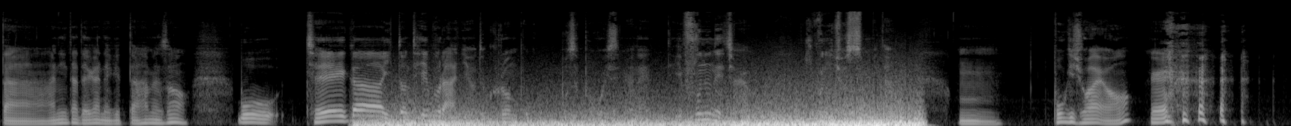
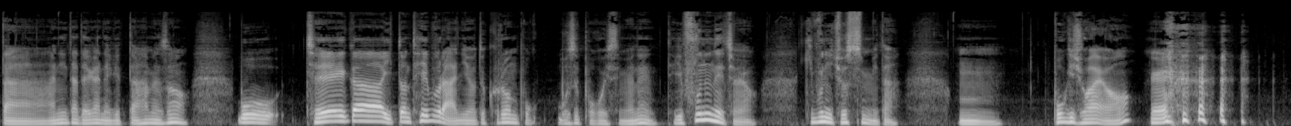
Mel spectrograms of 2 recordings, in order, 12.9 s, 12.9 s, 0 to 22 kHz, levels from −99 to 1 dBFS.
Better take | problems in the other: second | wind noise on the microphone; heavy; from 3.5 to 9 s; 4 dB above the speech

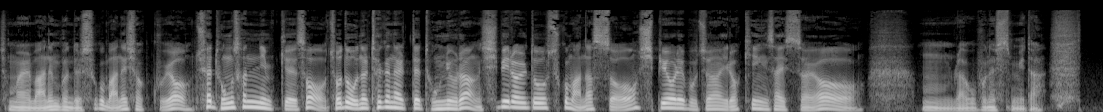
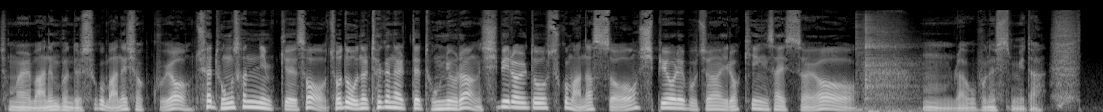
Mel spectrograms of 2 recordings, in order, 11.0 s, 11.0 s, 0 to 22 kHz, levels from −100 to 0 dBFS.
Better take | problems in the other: first | door banging; faint; at 8.5 s; peak 15 dB below the speech

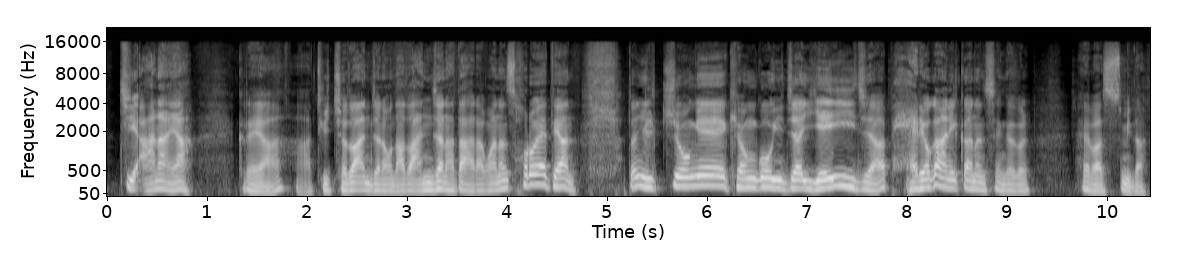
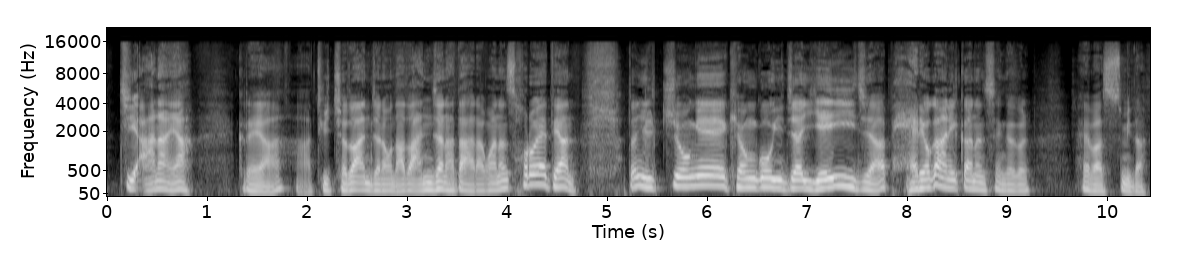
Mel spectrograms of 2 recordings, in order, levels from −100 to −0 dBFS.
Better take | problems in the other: neither | none

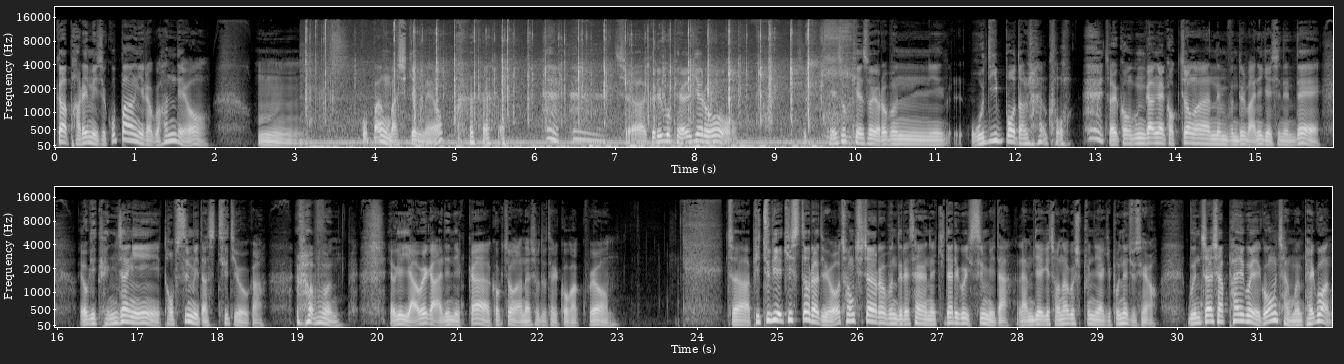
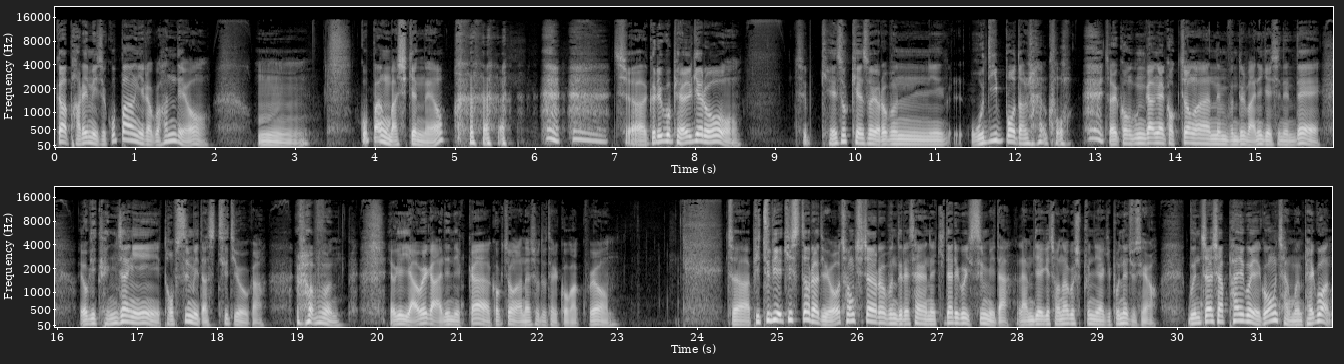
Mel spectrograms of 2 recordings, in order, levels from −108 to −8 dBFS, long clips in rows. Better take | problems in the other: second | keyboard typing; loud; from 3 to 10 s; peak 1 dB above the speech

